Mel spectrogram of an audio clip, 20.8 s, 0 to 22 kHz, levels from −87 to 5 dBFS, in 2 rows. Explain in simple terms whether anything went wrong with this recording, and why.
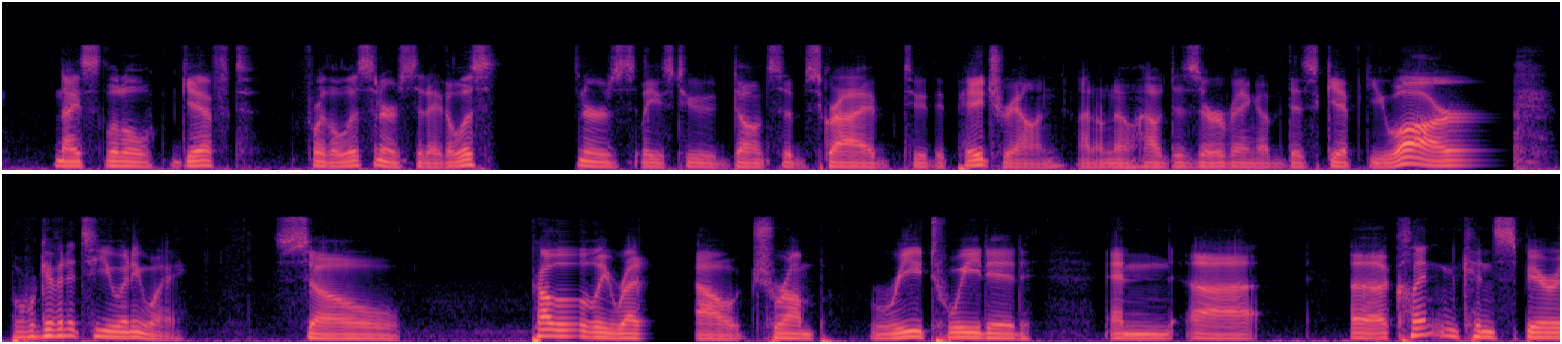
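Call audio freeze, at 3.23 to 3.85 s and again at 14.10 to 14.26 s. The sound stalls, most likely because packets were held up on the way and the receiver's reserve ran empty. The last sound is stretched into a fading buzz that turns to silence for about half a second in the first case. The second is brief, about 0.13 s, with no silence. When the audio resumes, nothing is lost; the rest simply arrives later.

Skip ahead, at 4.24 s. Playback jumps forward almost without a gap, and roughly a fifth of a second of speech is gone. This happens when a piece of audio is dropped while later audio is already waiting. The two sides are joined nearly directly, so the speech seems to lurch.

Jitter buffer slow-down, from 4.36 to 6.32 s. Right after that jump, the receiver's reserve was low. To rebuild it, the receiver repeated tiny slices of the sound over and over. The speech plays at about 90% speed, adding about 0.2 s, with drawn-out sounds but no drop in pitch.

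Long network dropout, at 9.65 to 10.10 s, between "of this gift you" and "but we're giving it", and at 14.62 to 15.04 s. No audio arrived, likely because of a network interruption. The receiver filled in with a fading buzz, and in the second case about a quarter second of silence. Roughly 0.4 s of speech is lost each time, and the audio resumes further on.

Jitter buffer speed-up, from 16.85 to 17.64 s, just before "and uh". This time the receiver held more audio than it needed. It trimmed small slices, roughly 0.1 s in total, so the speech briefly runs about 12% faster and sounds hurried, with the pitch unchanged. The call codec also leaves nothing above 8 kHz.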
